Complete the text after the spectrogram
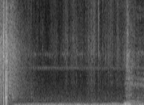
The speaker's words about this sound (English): I'm gonna light some more crackle bombs. I got two left. Gonna throw them down onto the patio. Right into the brush pile.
